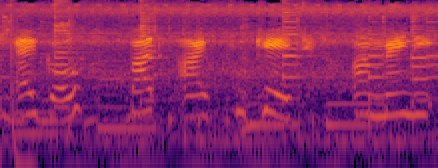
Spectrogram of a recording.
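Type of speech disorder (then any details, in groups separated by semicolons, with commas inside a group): Apraxia of speech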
